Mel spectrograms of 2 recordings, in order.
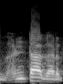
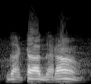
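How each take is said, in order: First: The nasal sound comes after the first syllable. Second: The nasal sound comes on the final syllable. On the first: The speaker calls it right. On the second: The speaker calls it wrong.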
